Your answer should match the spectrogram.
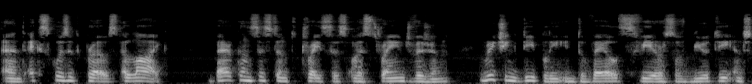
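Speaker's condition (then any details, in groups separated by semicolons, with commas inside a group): No condition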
